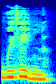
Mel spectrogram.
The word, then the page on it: within: British English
